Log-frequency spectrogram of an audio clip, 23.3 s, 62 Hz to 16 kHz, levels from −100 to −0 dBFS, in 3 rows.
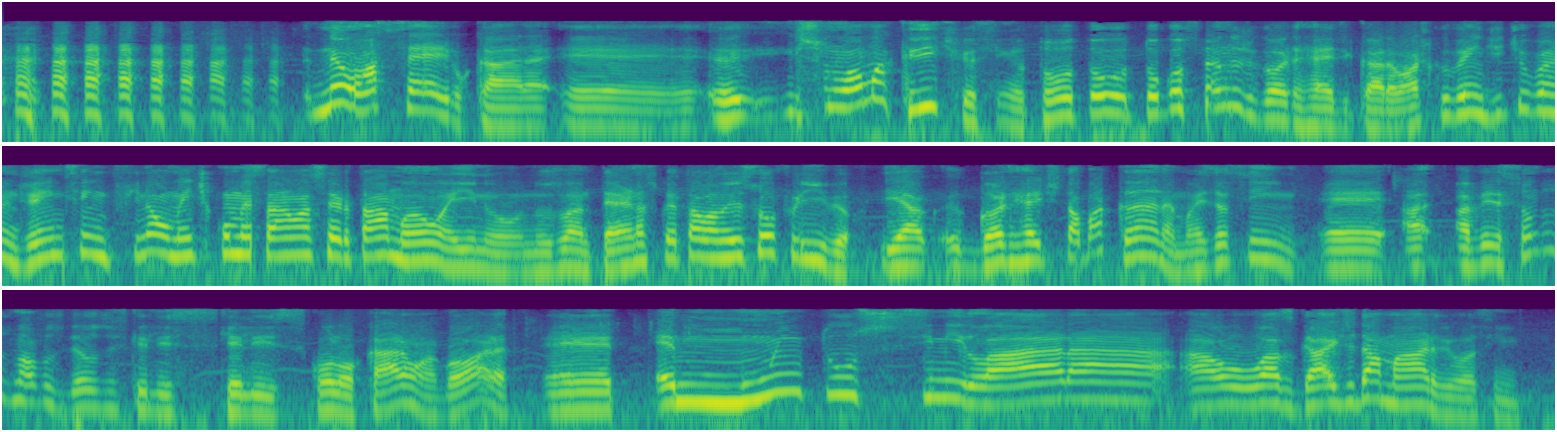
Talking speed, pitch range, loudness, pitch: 185 wpm, 135-205 Hz, -18 LUFS, 175 Hz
